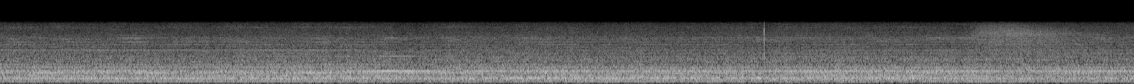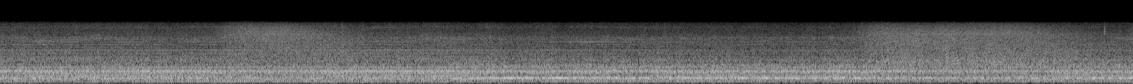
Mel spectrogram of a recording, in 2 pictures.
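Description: Scharmann Heavycut 3.2 floor-type boring machine running: a steady mechanical hum with several whining tones, and a further tone joining about two-thirds of the way in. Brief hissing bursts come about ten and fourteen seconds in, and a longer one near the end.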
